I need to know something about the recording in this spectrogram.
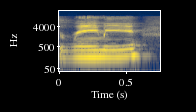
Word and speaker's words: Rainy: It is pronounced Rainey, like the weather.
